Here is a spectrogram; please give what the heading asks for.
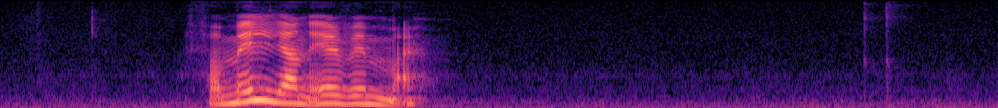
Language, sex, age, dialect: Faroese, female, 15-35, Norðurstreymoy/Eysturoy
